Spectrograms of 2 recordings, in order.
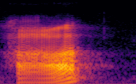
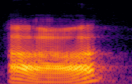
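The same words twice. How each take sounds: First: The pitch rises from middle to high. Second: The pitch dips down and then rises. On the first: "the second tone, which is ah" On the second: "the third tone that goes down and up"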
